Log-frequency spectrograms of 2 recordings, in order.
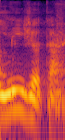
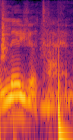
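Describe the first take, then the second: First: The first vowel differs from the one in pleasure. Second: The first vowel sounds like the one in pleasure. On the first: The speaker calls it wrong. "It's not leisure time" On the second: The speaker calls it right. "Like you want to pronounce pleasure"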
